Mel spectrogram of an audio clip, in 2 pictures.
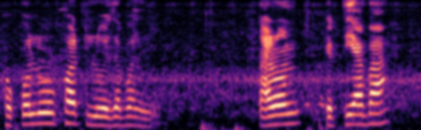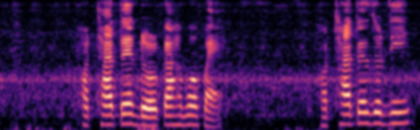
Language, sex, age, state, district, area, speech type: Assamese, female, 45-60, Assam, Jorhat, urban, spontaneous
